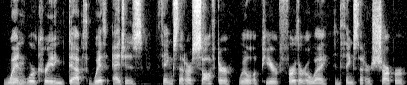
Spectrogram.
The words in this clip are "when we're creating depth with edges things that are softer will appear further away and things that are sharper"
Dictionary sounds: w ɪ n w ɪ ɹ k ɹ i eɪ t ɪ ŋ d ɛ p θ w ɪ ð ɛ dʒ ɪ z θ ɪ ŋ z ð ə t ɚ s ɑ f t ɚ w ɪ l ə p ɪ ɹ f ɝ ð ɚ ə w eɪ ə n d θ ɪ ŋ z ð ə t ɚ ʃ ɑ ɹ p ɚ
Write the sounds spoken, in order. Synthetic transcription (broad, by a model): w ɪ n w ɪ ɹ k ɹ i eɪ t ɪ ŋ d ɛ p θ w ɪ ð ɛ dʒ ɪ z θ ɪ ŋ z ð ə t ɚ s ɑ f t ɚ w ɪ l ə p ɪ ɹ f ɝ ð ɚ ə w eɪ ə n θ ɪ ŋ z ð ə t ɚ ʃ ɑ ɹ p ɚ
